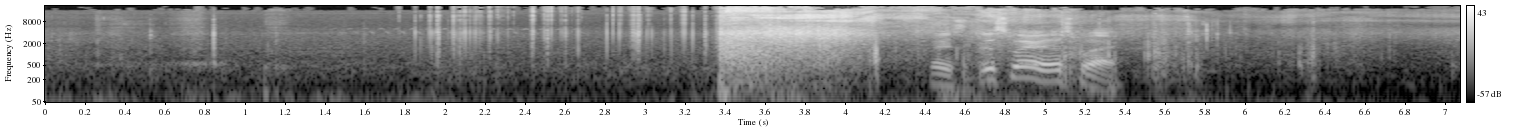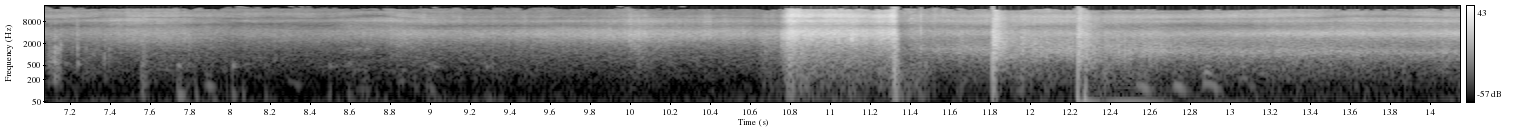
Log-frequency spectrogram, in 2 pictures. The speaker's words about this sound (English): Black cap banger candles. Explosion with report.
